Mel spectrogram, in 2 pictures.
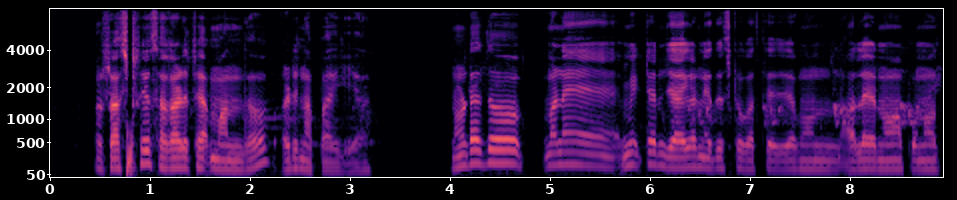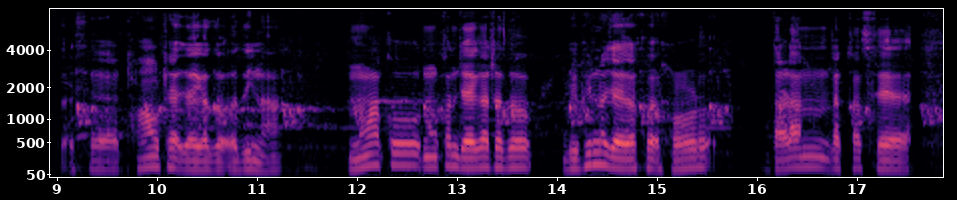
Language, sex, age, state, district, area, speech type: Santali, male, 18-30, West Bengal, Malda, rural, spontaneous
